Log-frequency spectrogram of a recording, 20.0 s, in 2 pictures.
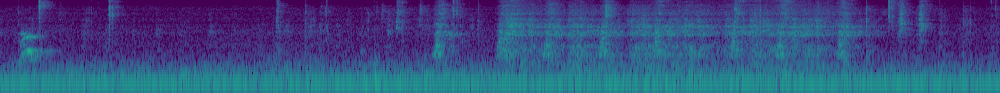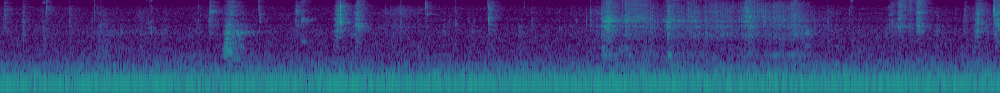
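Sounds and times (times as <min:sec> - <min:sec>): low steady hum: 0:00.0 - 0:20.0
person chewing food: 0:09.6 - 0:15.9.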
